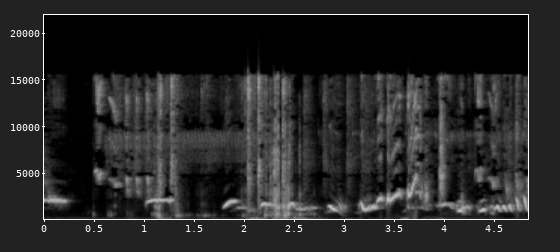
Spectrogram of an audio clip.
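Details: Female white-rumped shama (murai batu) singing, said to lure and excite males; a long steady whistle, then rapid varied whistled notes and slurs with sharp broadband clatters and thumps in between.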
